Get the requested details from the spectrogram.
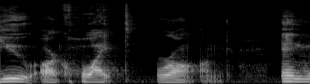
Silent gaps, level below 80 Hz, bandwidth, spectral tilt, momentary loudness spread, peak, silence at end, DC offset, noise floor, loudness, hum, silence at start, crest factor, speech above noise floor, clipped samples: none; -66 dBFS; 19 kHz; -6.5 dB/octave; 17 LU; -10 dBFS; 0 s; under 0.1%; -57 dBFS; -26 LUFS; none; 0 s; 16 dB; 31 dB; under 0.1%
